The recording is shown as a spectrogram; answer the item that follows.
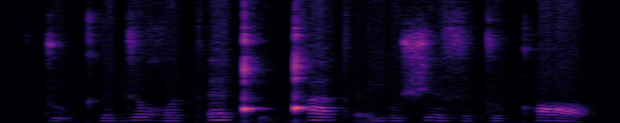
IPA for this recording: t ṵ kʰ ɪ d ʏ ʁʷ ɛ tʼ ɛ ǃʰ ṵ ǃʰ a tʼ ɛ̰ j u ʃ ɪ z ʏ t u kʰ ɒ

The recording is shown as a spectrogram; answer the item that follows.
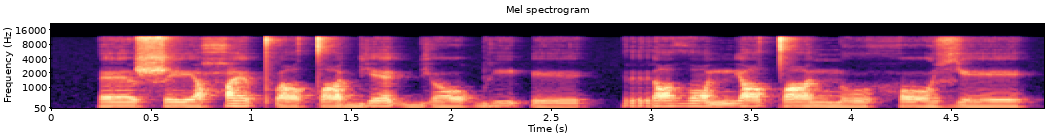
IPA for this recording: ɛ˨ ʂ e˨ ħ ɛ˦ pʼ o˨ tˤ ɪ˨ bʲ ɛ˦ bʲ ɔ˨˦ b i˦ ʔ ɪ˨ | r ɪ˦ ðˤ ʏ˦˨ mʲ o˦ tˤ i˨ n o˨ h ɔ˦˨ ʑ e˦

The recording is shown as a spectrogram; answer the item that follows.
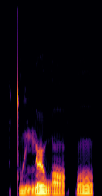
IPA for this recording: tʷ i˧˩ n ə˞˧˥˧ w ɔː˧˩ k͡p o˧˥˧

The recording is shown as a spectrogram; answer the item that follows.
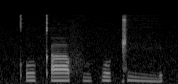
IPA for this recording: kʼ o kʼ a f o̤ p o ǁ e̤

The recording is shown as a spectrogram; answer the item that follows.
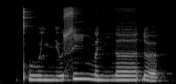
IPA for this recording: kʼ uː lʲ nʲ u s iː ŋ œ nʲ ŋ ɜː ɗ œ

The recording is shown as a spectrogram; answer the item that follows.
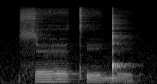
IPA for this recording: ɬ ɛː tʼ e ŋ͡ǃ e

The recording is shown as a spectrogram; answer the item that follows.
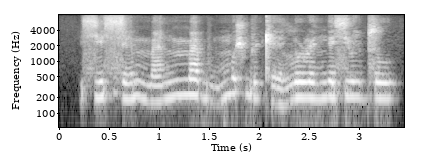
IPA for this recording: sʲ e˨˥ sʲ z e˨˥ mː æ˨˥ n mː æ˥ b u˨˩ mː o˥ ʃ b i˨˥ ʈʰ e˨˩ lː u˥ ɭ e˥ ŋ e˥ sʲ w i˥ b z u˥

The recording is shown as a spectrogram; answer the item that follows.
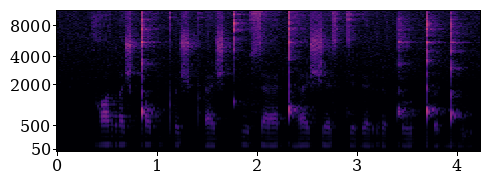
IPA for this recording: ɡʱ ɑ r ɑ ʃ ǃ ɔ f ə pʼ ə ʃ pʼ æ ʃ kʰ u s æ ɡ͡ǃ æ ʃ ɛ s t ɪ ɗ ɛ r ə ǃ ʊ ǃʼ ə ɡ͡ǃ u

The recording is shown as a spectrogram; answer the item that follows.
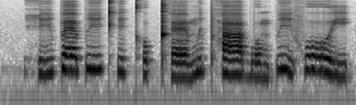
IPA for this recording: h iː˩˧ p ɛː˧ p iː˧˥ kʰ i˧˩ kʰ o˧˩ p̚ kʰ ɛː˩ m i˧˥ pʰ aː˧ b oː˧˩ m p iː˥˨ f oː˥˨ j

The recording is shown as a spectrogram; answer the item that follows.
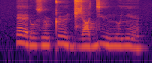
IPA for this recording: ɛ ɾ u z ũ ʈ ø d͡ʑ ɑ dʲ ʉ n u lʲ ɛ̃

